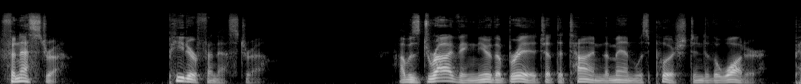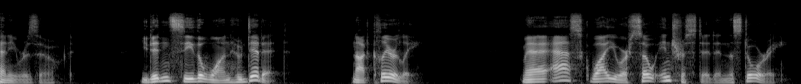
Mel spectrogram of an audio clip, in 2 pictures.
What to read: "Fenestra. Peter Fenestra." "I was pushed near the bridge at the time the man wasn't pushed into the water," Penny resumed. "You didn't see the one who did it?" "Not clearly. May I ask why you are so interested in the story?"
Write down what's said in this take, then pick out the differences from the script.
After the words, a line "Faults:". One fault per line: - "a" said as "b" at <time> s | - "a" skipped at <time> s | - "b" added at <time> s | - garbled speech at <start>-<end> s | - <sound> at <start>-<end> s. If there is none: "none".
"Fenestra. Peter Fenestra." "I was driving near the bridge at the time the man was pushed into the water," Penny resumed. "You didn't see the one who did it?" "Not clearly. May I ask why you are so interested in the story?"
Faults:
- "pushed" said as "driving" at 4.2 s
- "wasn't" said as "was" at 6.3 s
